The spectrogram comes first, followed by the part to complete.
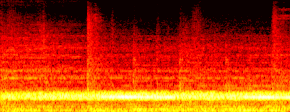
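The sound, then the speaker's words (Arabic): A steady, eerie low hum from the sky drones on without a break, a single sustained tone hanging in the air with a few faint clicks and crackles scattered through it. “لكن هذا الصوت المخيف لا يتوقف عن الطنين”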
